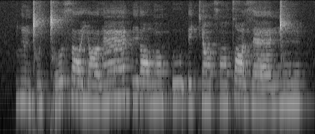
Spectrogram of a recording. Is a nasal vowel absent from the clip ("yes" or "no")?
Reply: no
